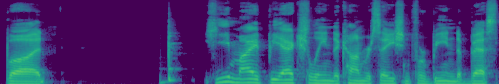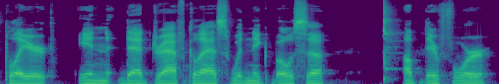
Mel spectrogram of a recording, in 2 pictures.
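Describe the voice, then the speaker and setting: A man's voice: on the low side, fairly even intonation, takes it slowly, bright, forceful tone, clean tone, dry recording. A young man co-hosting a sports podcast, giving casual, rambling analysis with lots of fillers. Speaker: podcast co-host.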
